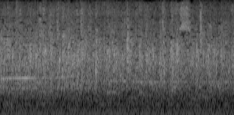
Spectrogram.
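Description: Members of a congregation at a thanksgiving church service clap together in a dense, even burst of applause, brief and moderately loud, with no voices rising above it.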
